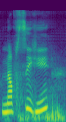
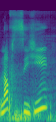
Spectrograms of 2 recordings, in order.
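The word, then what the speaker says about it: نفسه: ஹல்கிஹி வ ரிலா நஃப்ஸிஹி. வெறும் சீன் தான் சொல்லணும். இந்த இடத்துல நிறைய பேர் ஷீனை வச்சு உச்சரிக்கிறீங்க. சீன் தான் வரும். நஃப்ஸிஹி வ ஜினத்த அருஷிஹி வ மிதாத களிமாத்திஹி.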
